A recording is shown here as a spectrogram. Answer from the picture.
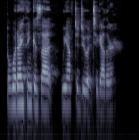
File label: Voice Acting, es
